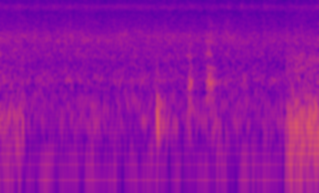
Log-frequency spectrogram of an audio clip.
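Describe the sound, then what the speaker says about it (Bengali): Spice paste of ground chili, turmeric, salt and several green chilies stir-fried in a pan, with a low steady hiss under a few scraping stirs near the end; no voices. "তো এটা দিয়ে ভালো করে কষিয়ে নেব।"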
